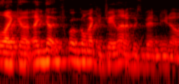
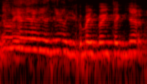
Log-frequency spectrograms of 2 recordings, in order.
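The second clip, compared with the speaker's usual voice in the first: Jay Leno voice; 13 semitones higher, faster than usual. Retold or imitated. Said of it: "He said".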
